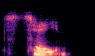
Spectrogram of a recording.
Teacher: Çiçəyin deyəndə burda k düşür. K Y əvəzlənməsi baş verir.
